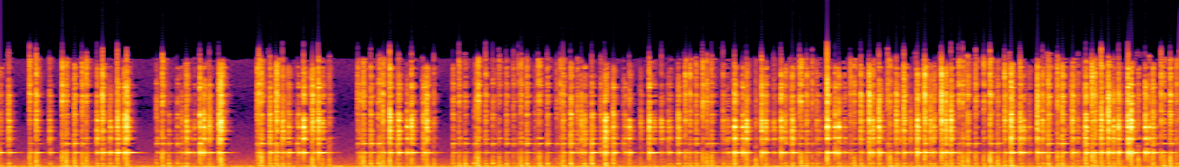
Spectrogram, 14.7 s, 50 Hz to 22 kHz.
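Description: A fingernail rapidly taps and scratches the neck and shoulder of a hollow, dark glass Basso olive oil bottle lying on its side. The result is a dense stream of quick, bright clicks and scratchy ticks with a faint glassy tone around 2 kHz that dies away almost instantly. A few brief pauses break the run in the first few seconds.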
